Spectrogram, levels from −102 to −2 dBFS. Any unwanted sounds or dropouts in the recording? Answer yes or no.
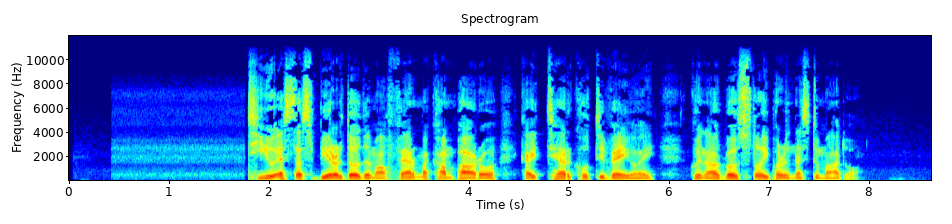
no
